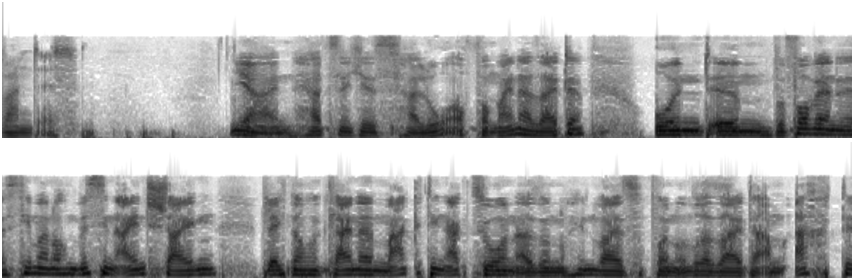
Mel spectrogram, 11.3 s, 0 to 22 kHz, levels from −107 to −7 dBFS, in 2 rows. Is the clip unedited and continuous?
yes; 0 cuts

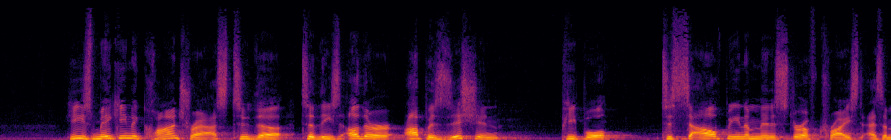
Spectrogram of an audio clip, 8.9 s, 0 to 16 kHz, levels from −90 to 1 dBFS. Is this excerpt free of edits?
no; 2 cuts; at 2.9 s, 6.5 s

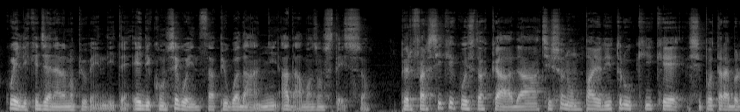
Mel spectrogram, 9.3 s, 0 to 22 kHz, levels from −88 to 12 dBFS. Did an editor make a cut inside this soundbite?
no; 0 cuts

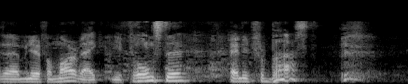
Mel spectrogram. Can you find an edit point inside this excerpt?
yes; 2 cuts; at 1.0 s, 2.5 s

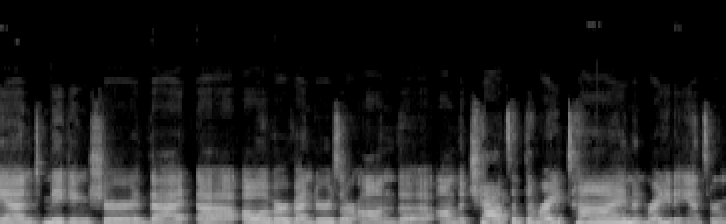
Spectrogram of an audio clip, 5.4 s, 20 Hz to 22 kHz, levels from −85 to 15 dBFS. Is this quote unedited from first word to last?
yes; 0 cuts

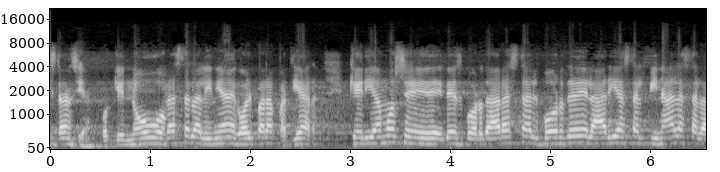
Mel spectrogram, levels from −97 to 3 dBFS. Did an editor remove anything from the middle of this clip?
yes; 1 cut; at 1.2 s

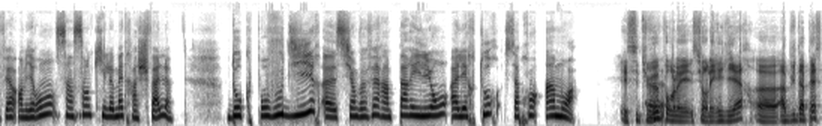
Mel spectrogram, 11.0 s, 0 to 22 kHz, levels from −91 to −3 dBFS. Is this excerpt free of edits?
yes; 0 cuts

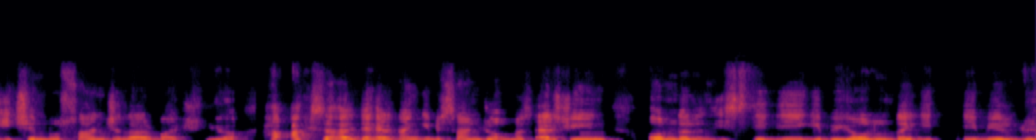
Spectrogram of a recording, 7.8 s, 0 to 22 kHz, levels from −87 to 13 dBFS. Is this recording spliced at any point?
yes; 1 cut; at 1.9 s

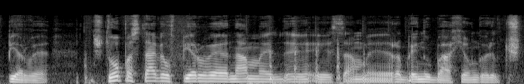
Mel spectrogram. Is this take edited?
no; 0 cuts

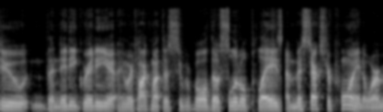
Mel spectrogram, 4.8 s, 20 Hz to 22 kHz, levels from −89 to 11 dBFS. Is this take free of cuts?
no; 2 cuts; at 2.9 s, 3.5 s

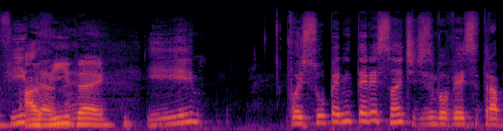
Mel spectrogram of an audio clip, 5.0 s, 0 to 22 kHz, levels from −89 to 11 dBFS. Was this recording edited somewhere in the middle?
no; 0 cuts

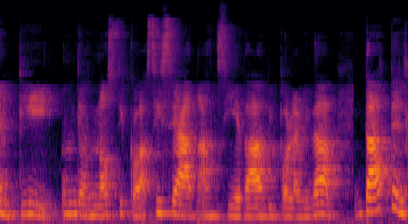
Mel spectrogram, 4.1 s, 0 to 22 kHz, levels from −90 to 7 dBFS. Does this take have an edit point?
yes; 1 cut; at 2.0 s

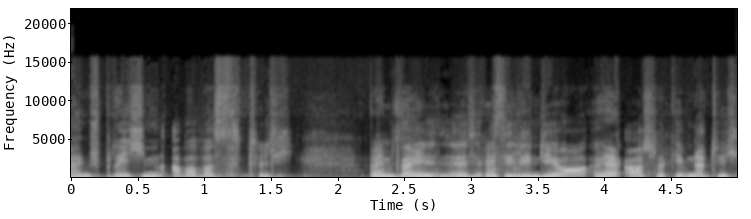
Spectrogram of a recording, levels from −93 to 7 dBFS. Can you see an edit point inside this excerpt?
no; 0 cuts

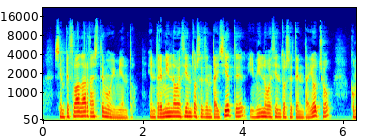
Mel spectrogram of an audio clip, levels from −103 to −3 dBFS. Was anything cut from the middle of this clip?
yes; 2 cuts; at 0.9 s, 2.0 s

